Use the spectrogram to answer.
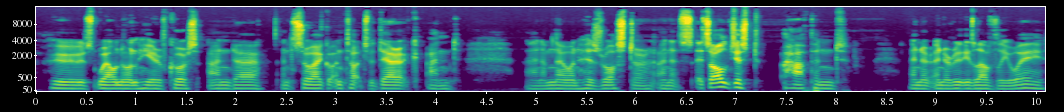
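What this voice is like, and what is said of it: Scottish (Edinburgh) accent. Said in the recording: “I'm sure people will detect the Scottish accent in there... Edinburgh”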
